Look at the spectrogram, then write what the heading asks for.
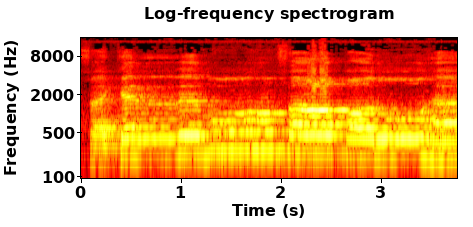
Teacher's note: Sama fakadzabuhu, za-nya adalah ditasdid, itu rakhawah, mengalir.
